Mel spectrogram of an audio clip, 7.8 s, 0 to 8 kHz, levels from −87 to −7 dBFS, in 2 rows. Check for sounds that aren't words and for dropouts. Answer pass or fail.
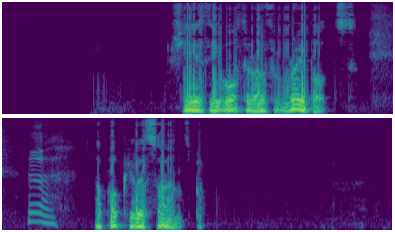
fail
